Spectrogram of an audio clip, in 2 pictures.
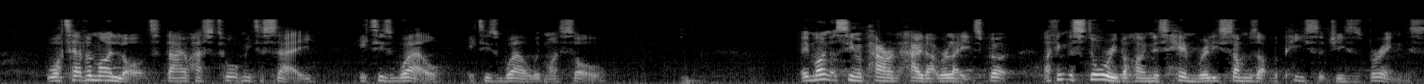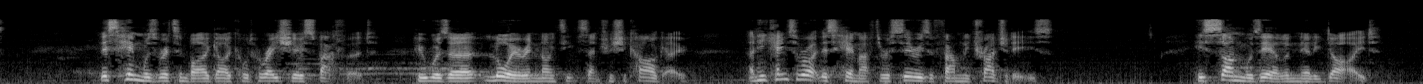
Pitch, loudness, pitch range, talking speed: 155 Hz, -24 LUFS, 145-175 Hz, 170 wpm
